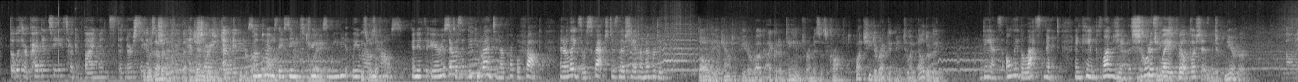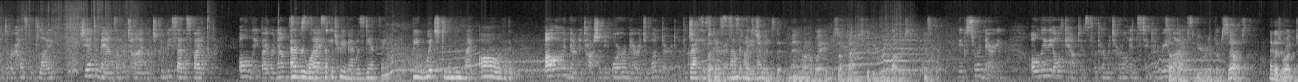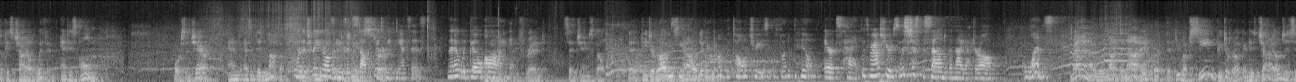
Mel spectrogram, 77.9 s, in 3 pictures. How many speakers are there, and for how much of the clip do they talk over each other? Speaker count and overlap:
4, about 21%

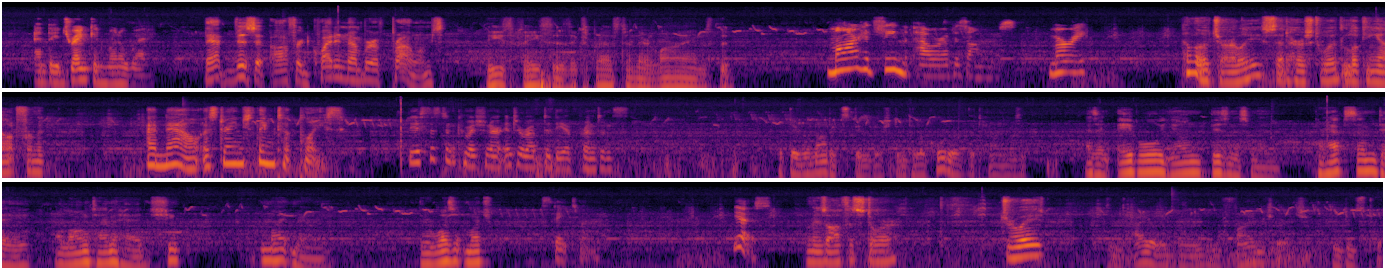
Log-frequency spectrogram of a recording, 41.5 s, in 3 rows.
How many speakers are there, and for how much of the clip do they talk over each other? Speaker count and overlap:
9, no overlap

